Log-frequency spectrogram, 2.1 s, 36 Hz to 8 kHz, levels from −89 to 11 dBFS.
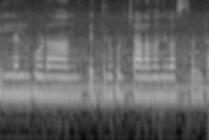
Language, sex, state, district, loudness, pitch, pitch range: Telugu, female, Andhra Pradesh, Guntur, -24 LUFS, 215 Hz, 205-220 Hz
